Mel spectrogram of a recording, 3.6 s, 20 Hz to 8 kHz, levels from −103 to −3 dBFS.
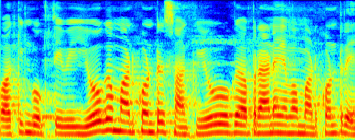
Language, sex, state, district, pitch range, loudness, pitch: Kannada, female, Karnataka, Raichur, 160-195 Hz, -15 LUFS, 175 Hz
